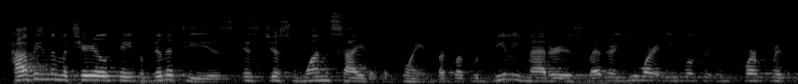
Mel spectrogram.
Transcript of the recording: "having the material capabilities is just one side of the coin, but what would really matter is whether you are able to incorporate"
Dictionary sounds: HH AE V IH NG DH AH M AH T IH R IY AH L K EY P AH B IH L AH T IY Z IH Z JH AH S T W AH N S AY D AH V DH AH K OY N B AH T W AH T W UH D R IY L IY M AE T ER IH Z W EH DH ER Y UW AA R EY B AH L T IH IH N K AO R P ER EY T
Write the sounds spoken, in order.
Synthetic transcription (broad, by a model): HH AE V IH NG DH AH M AH T IH R IY AH L K EY P AH B IH L AH T IY Z IH Z JH AH S T W AH N S AY D AH V DH AH K OY N B AH T W AH T W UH D R IY L IY M AE T ER IH Z W EH DH ER Y UW AA R EY B AH L T IH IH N K AO R P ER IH T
